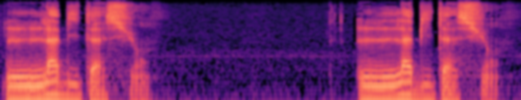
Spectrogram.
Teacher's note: thing as previously when what we saw for the masculine part, even if you've got this H, then the first sound you hear is A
